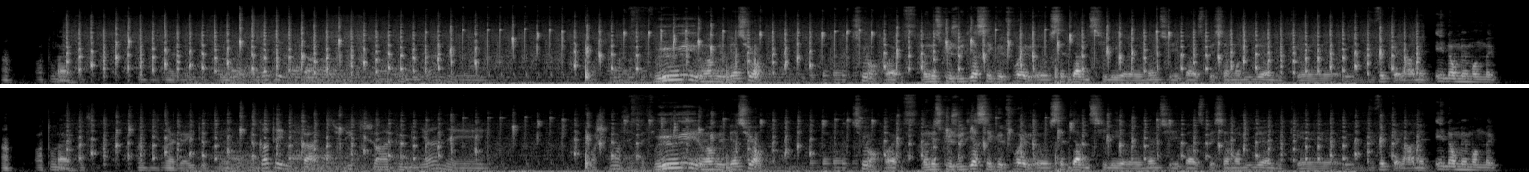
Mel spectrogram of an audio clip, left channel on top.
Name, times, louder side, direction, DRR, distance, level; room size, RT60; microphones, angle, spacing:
voice 1, 0.0-0.7 1.4-2.1 2.6-5.0 5.9-7.0, right 7 dB, 85° right, 0.4 m, -38 dB
sound 1, 0.6-14.2, left 8 dB, 90° left, 0.4 m, -31 dB
sound 2, 1.8-13.5, left 2 dB, 45° left, 0.7 m, -39 dB
voice 2, 6.3-7.8 8.1-15.0, equal, 5° left, 0.4 m, -30 dB
2.4 x 2.0 x 2.6 m
head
